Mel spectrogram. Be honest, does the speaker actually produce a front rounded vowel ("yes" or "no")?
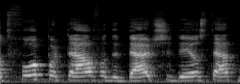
yes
